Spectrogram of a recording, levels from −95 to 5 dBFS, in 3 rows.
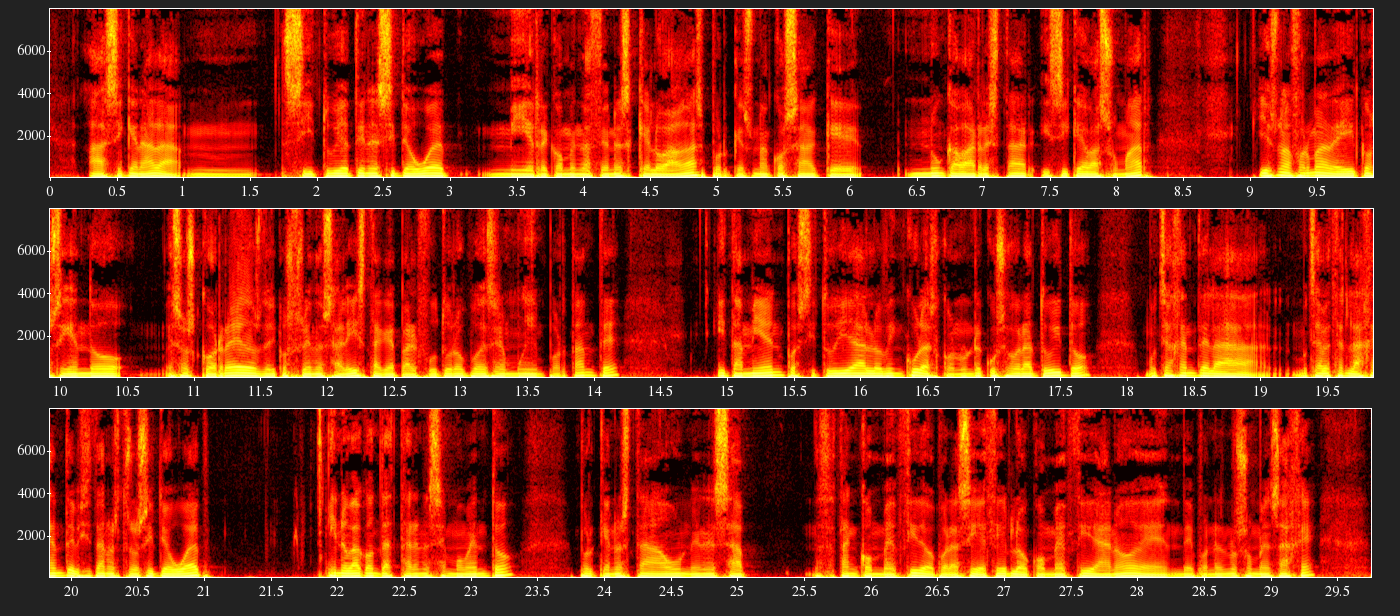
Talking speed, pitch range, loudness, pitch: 210 wpm, 100-120 Hz, -13 LUFS, 110 Hz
